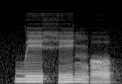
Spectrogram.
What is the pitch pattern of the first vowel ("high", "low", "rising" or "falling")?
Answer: high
